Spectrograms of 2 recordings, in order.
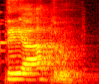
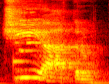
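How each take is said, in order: First: The first sound is a plain t. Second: The first sound is a ch sound. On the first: "você pode supor que essa pronúncia ela vai se manter" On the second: "aqui eu estou quebrando a própria regra"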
